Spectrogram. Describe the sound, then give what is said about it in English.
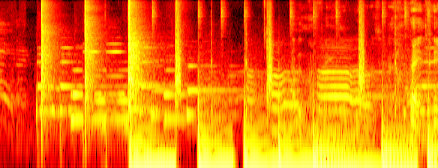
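Sharp clap hits land at irregular beat positions over a thick, booming bass line and layered melodic tones, loud and punchy, with no voices. “I think I got the clap right too.”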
